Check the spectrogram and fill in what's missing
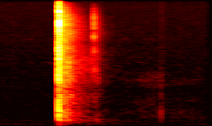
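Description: A single sharp shot from a Savage Mark II rifle, close and loud, with a short ringing tail and a faint echo, then a small click afterward.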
